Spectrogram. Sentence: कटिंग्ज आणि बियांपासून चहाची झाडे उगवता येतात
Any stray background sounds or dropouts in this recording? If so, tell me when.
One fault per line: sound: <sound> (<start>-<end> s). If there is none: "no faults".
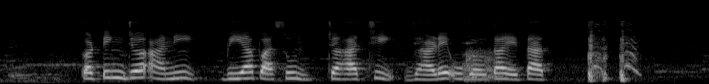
sound: cough (5.9-6.4 s)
